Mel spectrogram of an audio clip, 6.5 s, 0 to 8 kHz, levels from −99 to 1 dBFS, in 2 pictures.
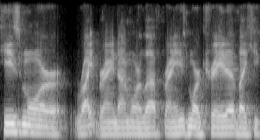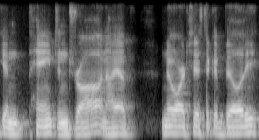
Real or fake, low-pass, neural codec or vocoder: real; 7.2 kHz; none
